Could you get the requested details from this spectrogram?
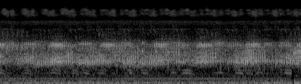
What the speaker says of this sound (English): The cross-barred tree frog is only found in the Grand Canyon.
